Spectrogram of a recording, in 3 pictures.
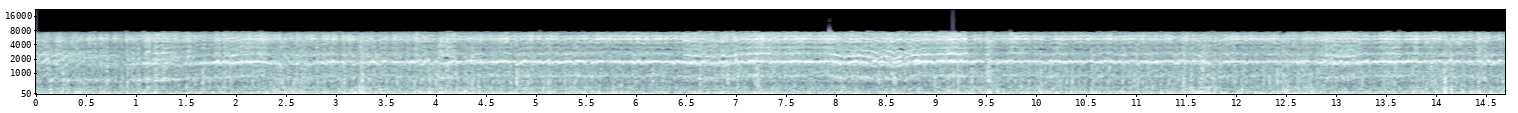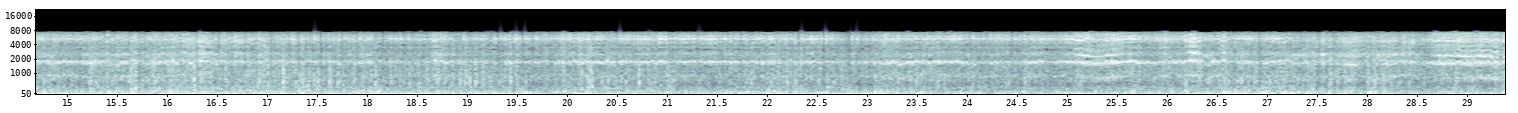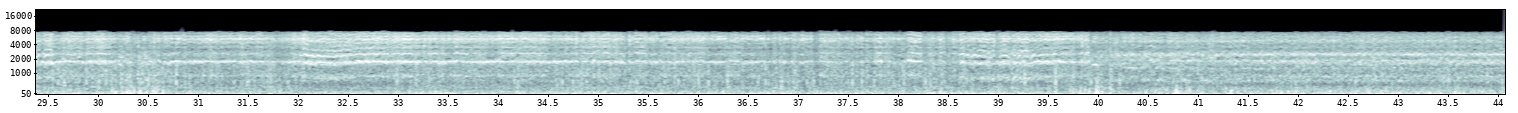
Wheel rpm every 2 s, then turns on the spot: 200, 220, 230, 230, 230, 230, 230, 230, 230, 240, 230, 230, 230, 220, 220, 230, 230, 230, 230, 220, 200, 200.
none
